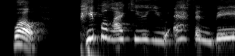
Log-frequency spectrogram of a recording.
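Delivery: high, angry woman's voice. Retelling what a protester said to them: imitating an angry woman. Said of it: "she was so mad at me".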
